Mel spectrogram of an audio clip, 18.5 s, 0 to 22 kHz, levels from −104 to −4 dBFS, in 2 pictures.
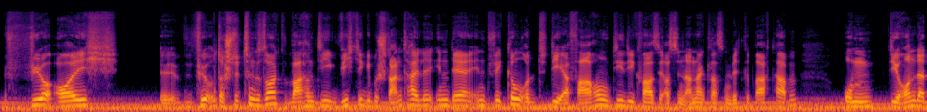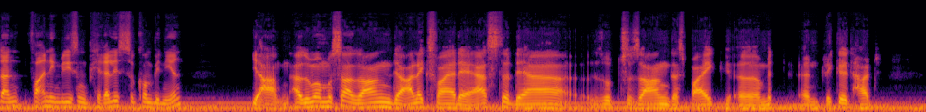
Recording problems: low rumble; faint; throughout; 20 dB below the speech

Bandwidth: 14.5 kHz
